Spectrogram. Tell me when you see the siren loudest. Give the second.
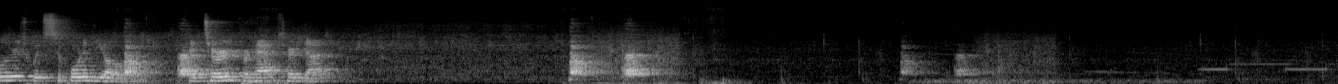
10 s.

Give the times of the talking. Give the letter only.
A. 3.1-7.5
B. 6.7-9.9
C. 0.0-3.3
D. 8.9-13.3
C.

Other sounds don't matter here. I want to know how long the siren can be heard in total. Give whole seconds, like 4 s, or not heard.
4 s.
